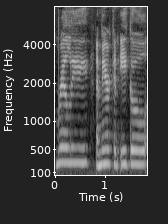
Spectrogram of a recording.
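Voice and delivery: skeptical. Retold or imitated. Vlogger recalling doubt about the headlines, skeptical. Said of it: "I was skeptical".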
